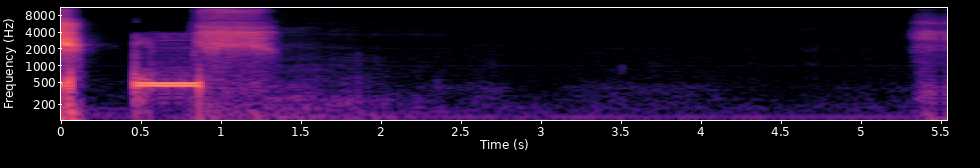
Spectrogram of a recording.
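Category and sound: signal or alarm, telephone keypad dialing tones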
